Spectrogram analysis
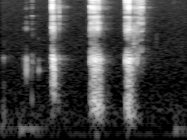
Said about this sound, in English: And now I get a little reward sip of my whiskey.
